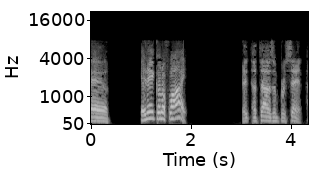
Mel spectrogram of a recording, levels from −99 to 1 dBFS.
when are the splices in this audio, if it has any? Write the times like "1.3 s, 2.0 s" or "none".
none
